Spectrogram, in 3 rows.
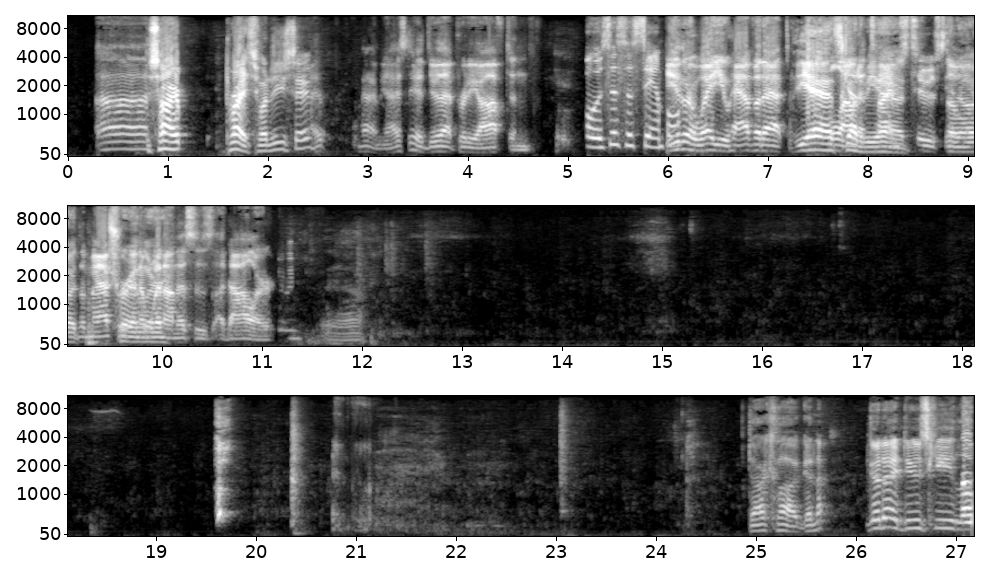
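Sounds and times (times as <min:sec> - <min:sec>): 
speech: 0:00.3 - 0:11.5, 0:25.0 - 0:27.1
person hiccuping in a quiet room: 0:19.6 - 0:19.9.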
